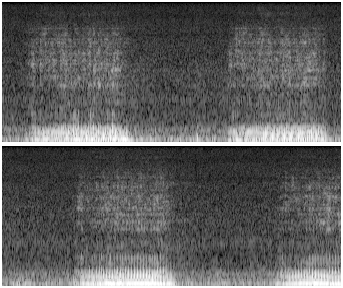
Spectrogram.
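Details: Extremely loud snoring: very loud, deep rattling snores, about four in ten seconds, each lasting over a second, with quiet breathing between.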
